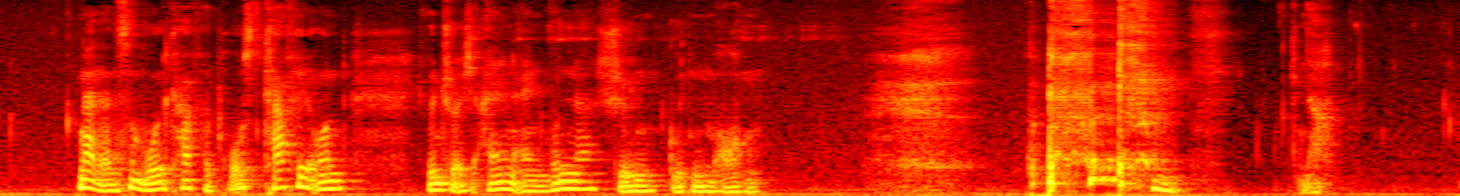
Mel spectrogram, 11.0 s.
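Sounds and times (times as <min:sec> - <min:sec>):
speech: 0:00.6 - 0:05.8
soft breathy hiss: 0:02.5 - 0:03.2, 0:06.4 - 0:09.3
short harsh throaty coughs: 0:07.7 - 0:09.0.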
